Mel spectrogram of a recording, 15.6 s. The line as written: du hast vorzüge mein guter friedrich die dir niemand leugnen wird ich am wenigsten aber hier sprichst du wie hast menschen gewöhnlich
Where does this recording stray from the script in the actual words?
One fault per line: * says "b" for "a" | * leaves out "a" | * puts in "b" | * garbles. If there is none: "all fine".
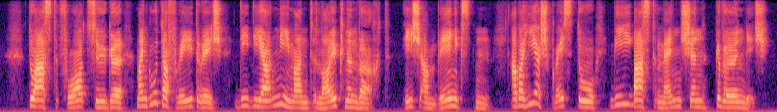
all fine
